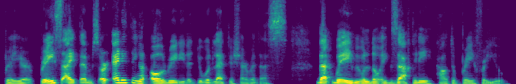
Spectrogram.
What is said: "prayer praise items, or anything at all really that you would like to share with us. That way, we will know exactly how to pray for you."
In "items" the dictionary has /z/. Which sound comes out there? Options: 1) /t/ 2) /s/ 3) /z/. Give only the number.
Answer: 2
